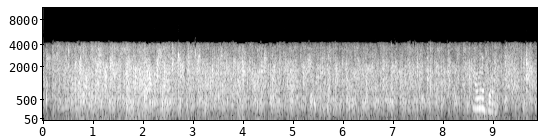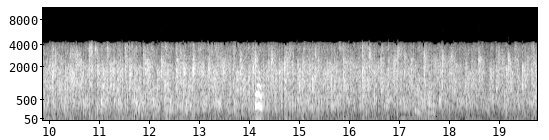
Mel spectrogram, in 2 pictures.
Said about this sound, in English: I was going to try and stop you before we went into the applause, but thank you, because we do all want to say some big thank yous to people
